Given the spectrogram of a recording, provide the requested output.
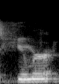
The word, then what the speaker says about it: Huemor: They're a PR agency, and their name is Humor, and it's spelled HUEMOR, and they just rebranded to humor.rocks.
